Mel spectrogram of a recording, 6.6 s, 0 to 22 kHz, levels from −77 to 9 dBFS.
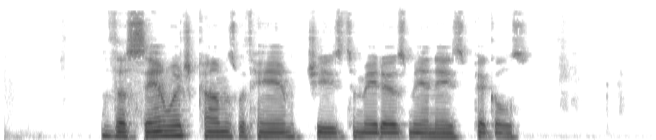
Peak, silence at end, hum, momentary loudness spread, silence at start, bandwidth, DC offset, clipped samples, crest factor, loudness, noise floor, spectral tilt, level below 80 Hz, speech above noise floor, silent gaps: -2 dBFS; 1.3 s; none; 9 LU; 1 s; 16 kHz; under 0.1%; under 0.1%; 18 dB; -20 LUFS; -66 dBFS; -5.5 dB/octave; -58 dBFS; 46 dB; none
